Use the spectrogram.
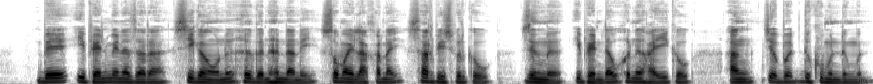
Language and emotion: Bodo, sad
